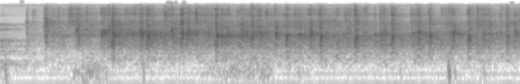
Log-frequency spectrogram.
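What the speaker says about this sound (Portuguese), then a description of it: "Vamos aplaudir o Senhor?" A church congregation claps together in a sustained, dense round of applause that rises quickly and holds steady, moderately loud and a little distant.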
